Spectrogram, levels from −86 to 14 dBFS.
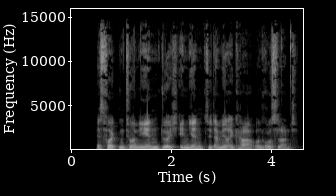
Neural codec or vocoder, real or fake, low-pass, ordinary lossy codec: none; real; 14.4 kHz; AAC, 64 kbps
